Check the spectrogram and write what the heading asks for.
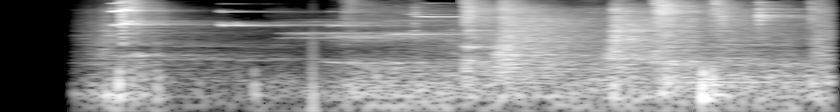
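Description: Plastic pickleball being hit with paddles and bouncing on a hardwood gym floor: a few sharp knocks that echo around a large hall, with voices faintly in the background.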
